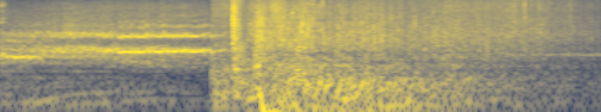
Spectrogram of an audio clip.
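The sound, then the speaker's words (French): Tires squeal in a sustained, high whine as a car zigzags, then a loud crash with a deep thud as it plunges into a cart, followed by a few seconds of clattering, rumbling debris that gradually fades. “Le véhicule zigzague avant de plonger dans la charrette.”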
